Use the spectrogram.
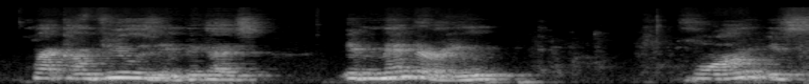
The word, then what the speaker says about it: Huang: So W-O-N-G in Mandarin is Huang.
